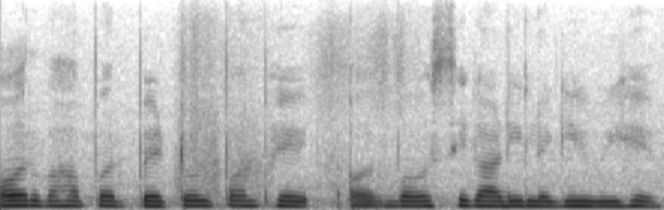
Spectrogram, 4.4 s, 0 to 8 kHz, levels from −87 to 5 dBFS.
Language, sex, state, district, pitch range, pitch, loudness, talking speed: Hindi, female, Chandigarh, Chandigarh, 175-185 Hz, 180 Hz, -15 LUFS, 175 wpm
